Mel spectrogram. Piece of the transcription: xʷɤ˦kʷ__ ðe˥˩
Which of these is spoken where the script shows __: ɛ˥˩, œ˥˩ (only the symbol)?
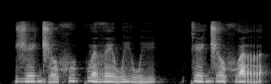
ɛ˥˩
